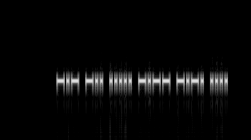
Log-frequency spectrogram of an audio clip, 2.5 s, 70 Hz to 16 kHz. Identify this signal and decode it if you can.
Morse code, heard as a keyed tone, about 50 wpm, 700 Hz. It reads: KD5YCH
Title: USA Call Signs - 6 Characters - Repeated 3x - 50wpm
